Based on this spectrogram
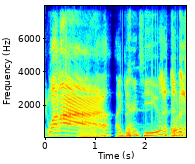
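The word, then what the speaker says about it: voilà: no no voila yeah whenever I see Walla I'm like oh my God it's voila voila I've never seen anyone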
